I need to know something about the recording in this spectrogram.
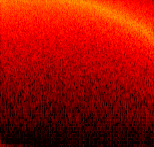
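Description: Synthesized white noise played through a resonant filter from SuperCollider. The filter's bright band sits very high, a thin hiss, then begins gliding down in pitch about a second in.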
